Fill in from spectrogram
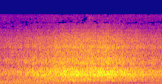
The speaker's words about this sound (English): Worst part of going to Coney Island, the ride home and the subway.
